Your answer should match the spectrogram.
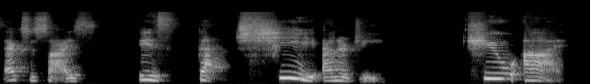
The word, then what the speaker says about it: Qi: is that cheat energy Qi who the heck thought of spelling it with a Q it's pronounced Chi okay so do any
